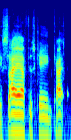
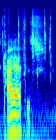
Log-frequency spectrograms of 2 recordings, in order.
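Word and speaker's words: Ciaphas: I've heard people say Sciaphis Kaiapiscane. Um, but in the uh audio books, they say it with a hard C as Kaiis, which is why I'm pronouncing it that way.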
